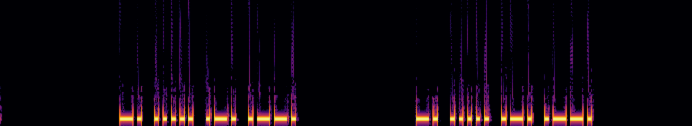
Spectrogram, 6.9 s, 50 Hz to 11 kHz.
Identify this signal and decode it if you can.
Morse code, heard as a keyed tone, about 28 wpm, 700 Hz. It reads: N5RP N5RP
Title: Easy Call Signs Repeated 3x - 28wpm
